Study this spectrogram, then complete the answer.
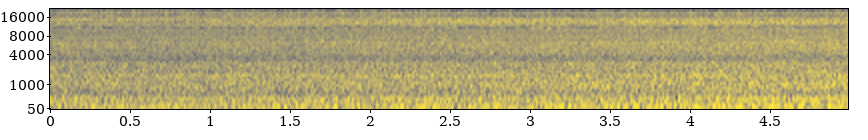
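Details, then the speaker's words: Supercharged Range Rover bought from Copart, hood open at idle: low, even, quiet hum with no ticks or knocks, very smooth; a faint hiss, possibly a vacuum leak, is suspected. "smooth is butter i mean you could almost balance a coin on here like a v12 no ticks no knocks"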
